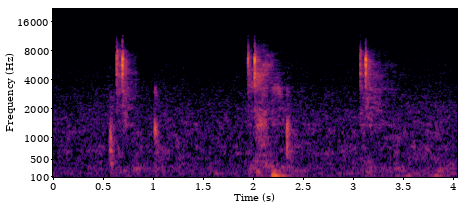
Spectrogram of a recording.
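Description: Faint computer mouse clicks, about five single clicks spread a second or so apart over near silence.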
